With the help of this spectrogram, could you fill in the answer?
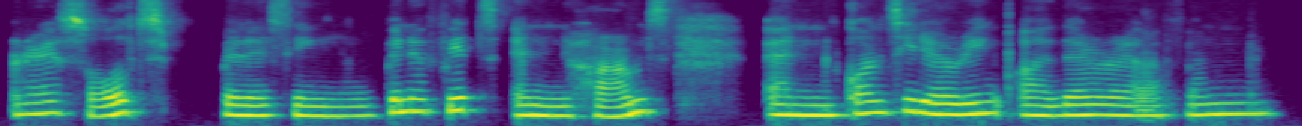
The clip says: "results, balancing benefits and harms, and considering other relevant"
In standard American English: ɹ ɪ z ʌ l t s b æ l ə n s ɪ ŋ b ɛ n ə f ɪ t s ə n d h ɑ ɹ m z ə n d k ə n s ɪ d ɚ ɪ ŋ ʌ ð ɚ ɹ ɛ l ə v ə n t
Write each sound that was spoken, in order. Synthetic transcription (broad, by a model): ɹ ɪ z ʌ l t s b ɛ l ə s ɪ ŋ b ɛ n ə f ɪ t s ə n h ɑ ɹ m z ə n k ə n s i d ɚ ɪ ŋ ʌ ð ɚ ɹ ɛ l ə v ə n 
